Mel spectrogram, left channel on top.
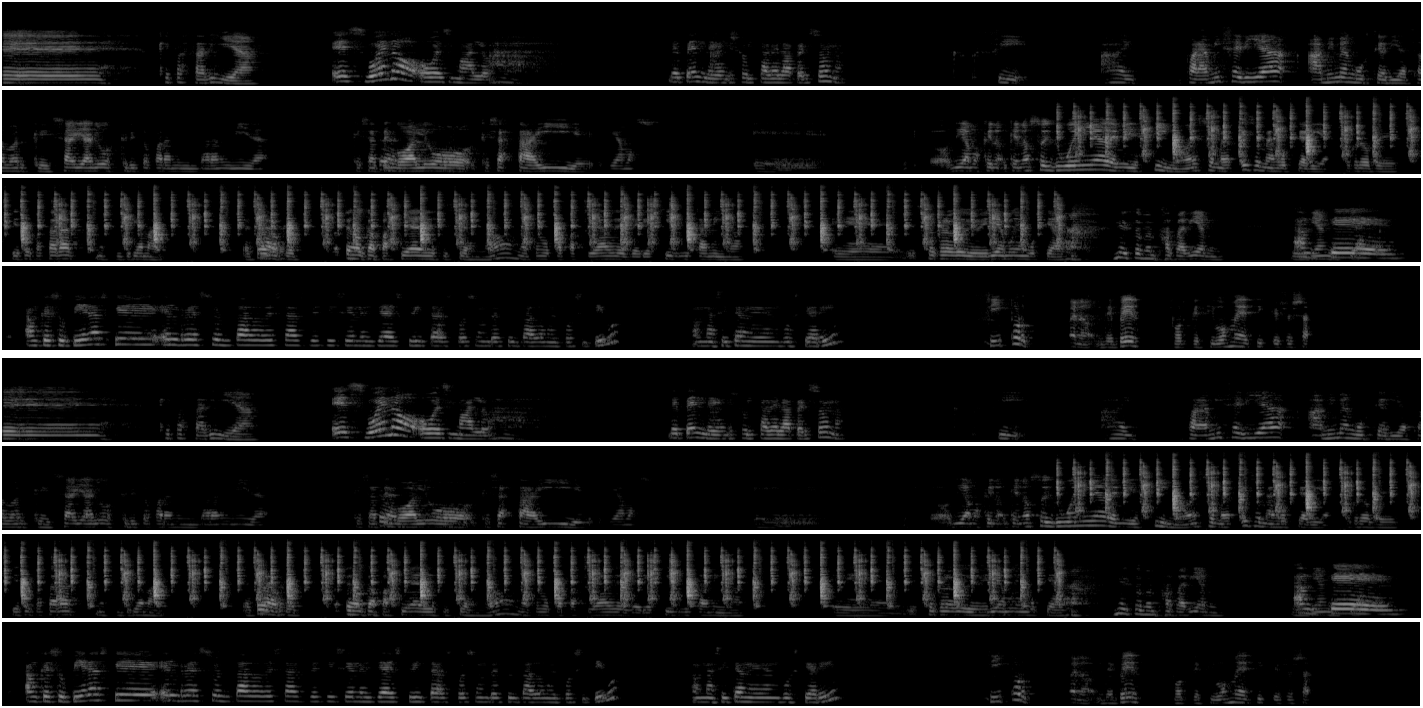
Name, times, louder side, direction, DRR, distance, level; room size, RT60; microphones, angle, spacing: voice 1, 0.0-2.6 4.9-5.6 7.1-7.4 9.7-10.3 11.0-11.3 11.8-16.9 17.7-20.8 21.7-22.4 23.5-28.2 28.5-30.0 30.8-31.3 31.7-35.8 36.7-40.6 41.3-42.0 52.3-52.9 53.2-54.0 54.2-55.6, left 4 dB, 50° left, 0.5 m, -46 dB
voice 2, 3.3-5.0 6.7-7.3 7.6-8.4 18.0-18.2 30.9-31.2 41.3-42.4 42.8-48.7 49.5-51.0, right 1 dB, 40° right, 1.1 m, -43 dB
sound 1, 24.7-39.0, right 1 dB, 5° right, 0.3 m, -32 dB
2.6 x 2.1 x 2.6 m
head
